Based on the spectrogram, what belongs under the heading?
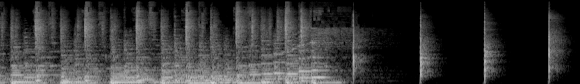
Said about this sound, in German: hat gerade viele Tätsch bekommen, wo sein Handy hat angerufen. Weil es nicht in den Flugmodus geschaltet hat, hat es gerade nochmal 10 Schläge obendrauf gegeben.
